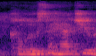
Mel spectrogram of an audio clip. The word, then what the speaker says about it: Caloosahatchee: No longer accepting poisoned water, toxic air, increasing cancer rates, and the death of the Caloosahatchee River.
